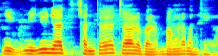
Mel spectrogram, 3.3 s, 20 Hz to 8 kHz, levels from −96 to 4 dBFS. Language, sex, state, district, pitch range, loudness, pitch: Wancho, female, Arunachal Pradesh, Longding, 140-180 Hz, -16 LUFS, 160 Hz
